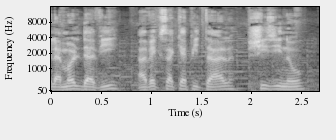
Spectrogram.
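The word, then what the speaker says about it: Chișinău: Moldavie avec sa capitale chizino prononcée kichenau est un joyau caché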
